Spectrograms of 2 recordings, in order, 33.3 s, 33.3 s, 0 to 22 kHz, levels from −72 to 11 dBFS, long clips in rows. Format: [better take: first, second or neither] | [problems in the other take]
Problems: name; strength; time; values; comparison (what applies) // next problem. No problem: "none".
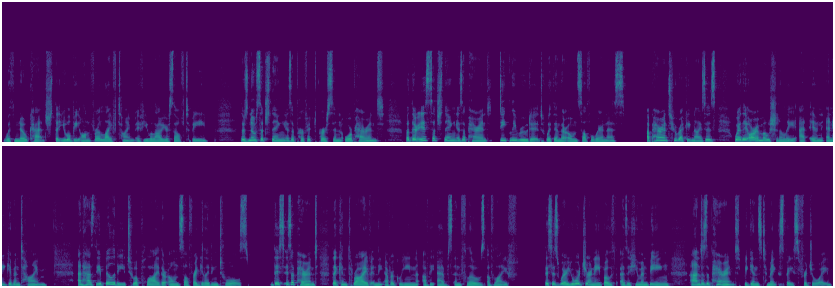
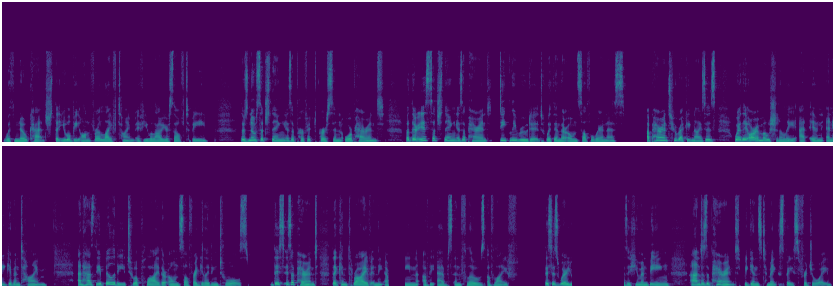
first | audio cutting out; at 24 s and at 28 s for 1 s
